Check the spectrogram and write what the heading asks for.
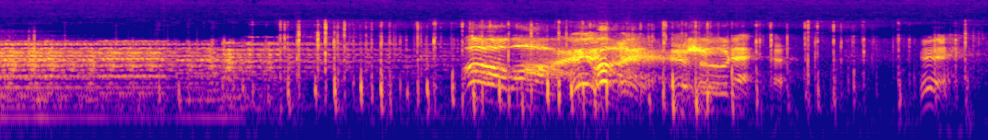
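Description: horse hooves galloping

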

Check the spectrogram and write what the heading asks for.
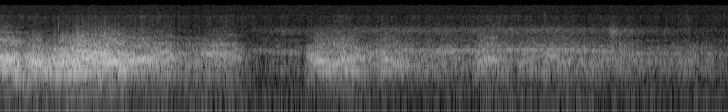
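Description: wolf pack growling angrily

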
